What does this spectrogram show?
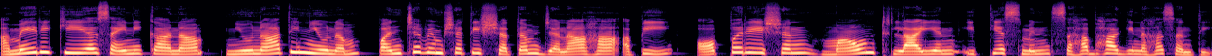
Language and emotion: Sanskrit, neutral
